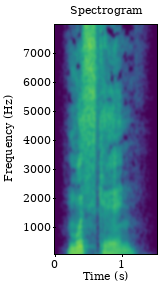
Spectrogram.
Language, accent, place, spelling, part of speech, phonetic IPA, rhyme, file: German, Germany, Berlin, Muskeln, noun, [ˈmʊskl̩n], -ʊskl̩n, De-Muskeln.ogg
- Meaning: plural of Muskel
